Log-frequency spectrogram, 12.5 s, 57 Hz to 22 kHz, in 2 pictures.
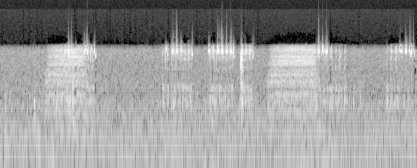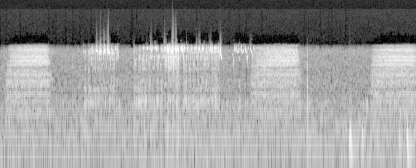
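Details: A nest box of barn owls in Théding, France, 30 August 2020: a rapid series of about a dozen rough, breathy hisses, some overlapping, with thin high squeaky chirps riding on several of them.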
